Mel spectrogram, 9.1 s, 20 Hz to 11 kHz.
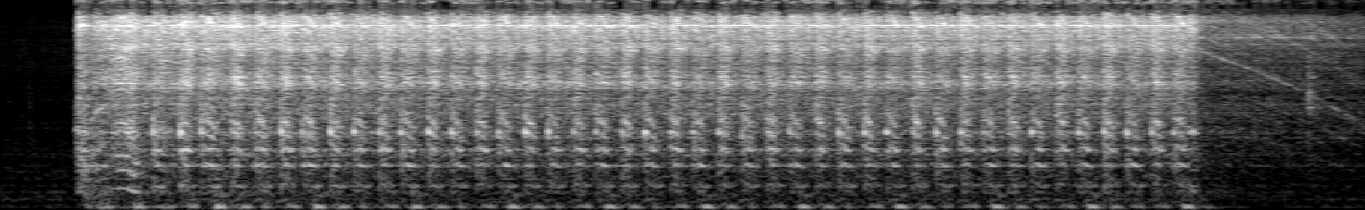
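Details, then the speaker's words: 1997 Mitsubishi Eclipse GSX, last cylinder compression test cranking: steady, even cranking about three beats a second for seven seconds, no weak strokes; compression good, remaining fault is no spark. "Oh, that's a relief. That's a relief. So now we're just gonna find out why we got no spark."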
